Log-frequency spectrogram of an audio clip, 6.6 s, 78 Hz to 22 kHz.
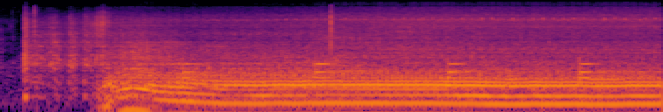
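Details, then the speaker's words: Wrecked 2023 BMW M240i being rebuilt, first start on a jump box with distilled water in the cooling system: short crank, then it catches and settles into a smooth, steady idle with no knocks or ticks; sounds perfect. "What the heck? That sounds perfect. What in the... Listen to that. That's literally butter. What in the world? That's literally butter. That is so smooth."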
